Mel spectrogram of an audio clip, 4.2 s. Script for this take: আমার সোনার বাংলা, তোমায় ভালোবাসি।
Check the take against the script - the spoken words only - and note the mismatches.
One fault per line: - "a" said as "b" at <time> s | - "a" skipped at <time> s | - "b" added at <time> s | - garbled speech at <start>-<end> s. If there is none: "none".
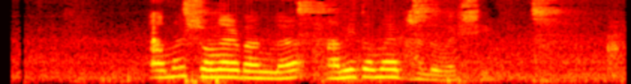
- "আমি" added at 2.2 s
